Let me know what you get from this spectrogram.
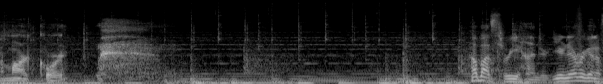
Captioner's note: sighs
